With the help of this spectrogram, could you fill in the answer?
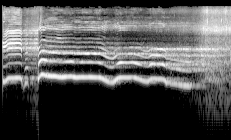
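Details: A female Siberian Husky at a dog swimming club in Spring, Texas, sings a long, steady, mid-pitched howl that wavers slightly and sinks at the end.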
